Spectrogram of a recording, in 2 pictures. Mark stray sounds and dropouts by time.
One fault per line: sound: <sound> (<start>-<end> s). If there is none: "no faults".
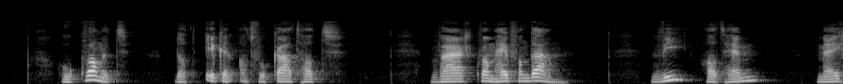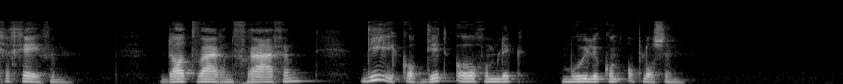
no faults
